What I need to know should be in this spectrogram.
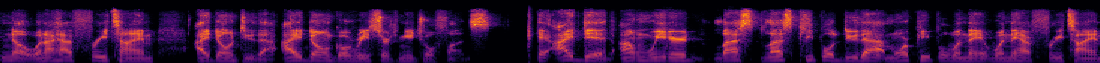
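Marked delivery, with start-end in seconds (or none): none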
